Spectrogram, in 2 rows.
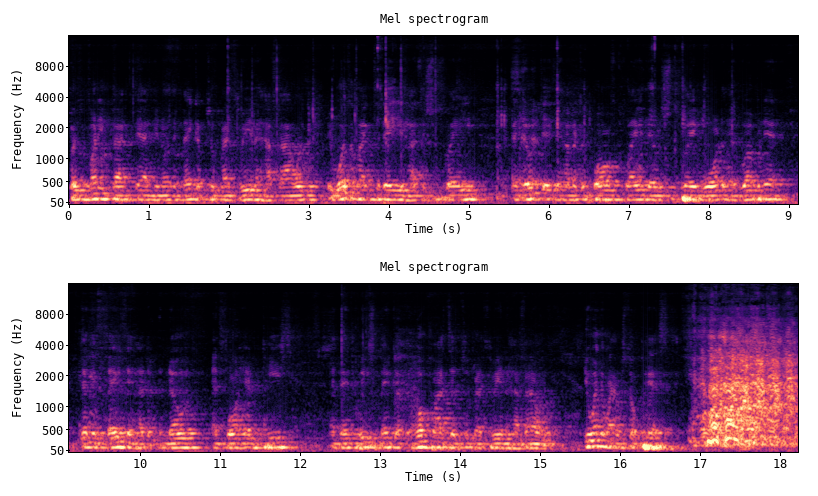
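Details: Adult man with profound hearing loss since childhood and a childhood speech impediment, trained in phonetics, who wore two hearing aids and received a cochlear implant about 3.5 years ago; deaf speech (speech of profound hearing loss).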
